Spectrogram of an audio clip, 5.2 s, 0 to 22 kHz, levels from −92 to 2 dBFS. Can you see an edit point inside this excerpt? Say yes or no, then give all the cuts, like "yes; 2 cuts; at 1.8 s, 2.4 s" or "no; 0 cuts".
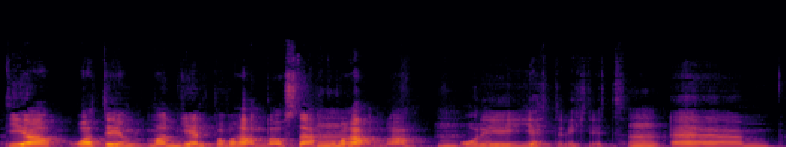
no; 0 cuts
